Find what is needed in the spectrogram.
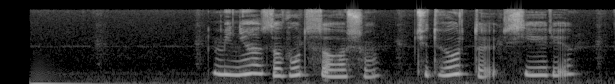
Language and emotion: Russian, sad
